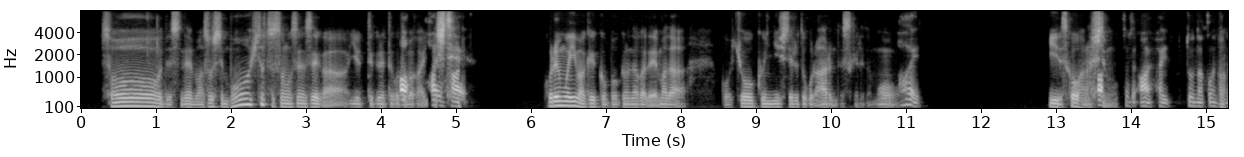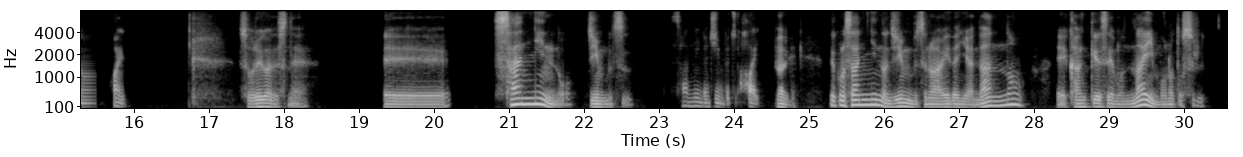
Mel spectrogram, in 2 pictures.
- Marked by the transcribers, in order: other background noise
- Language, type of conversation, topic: Japanese, podcast, 誰かの一言で人生が変わった経験はありますか？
